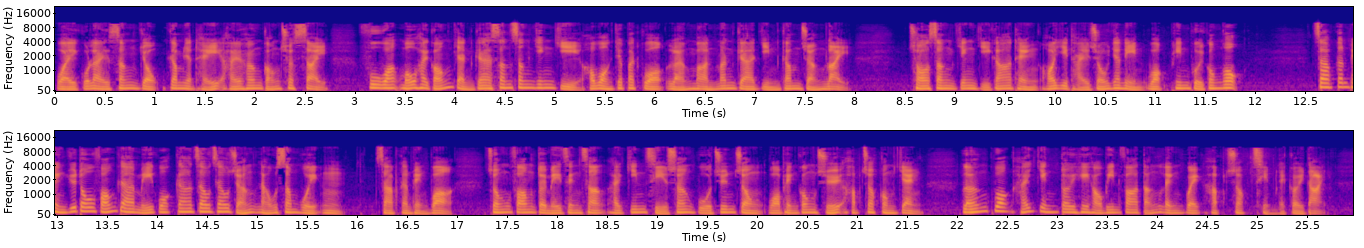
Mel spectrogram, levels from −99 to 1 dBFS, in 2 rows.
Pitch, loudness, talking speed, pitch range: 120 Hz, -26 LUFS, 265 characters per minute, 110-140 Hz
